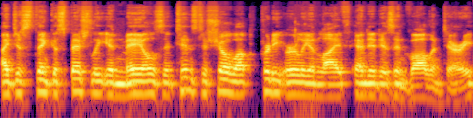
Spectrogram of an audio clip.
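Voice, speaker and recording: A plain, everyday voice from a man with an American accent, medium pitch and lively intonation. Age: 60s. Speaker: pastoral counselor and author. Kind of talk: interview testimony.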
